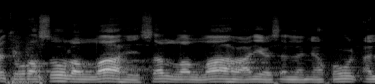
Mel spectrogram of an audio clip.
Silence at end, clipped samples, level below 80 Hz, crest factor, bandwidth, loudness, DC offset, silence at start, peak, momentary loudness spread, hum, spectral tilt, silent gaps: 0 s; under 0.1%; -54 dBFS; 18 dB; 13 kHz; -29 LUFS; under 0.1%; 0 s; -10 dBFS; 10 LU; none; -6 dB/octave; none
